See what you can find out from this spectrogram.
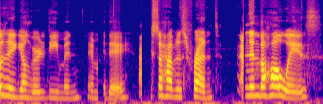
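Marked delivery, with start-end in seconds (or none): none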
